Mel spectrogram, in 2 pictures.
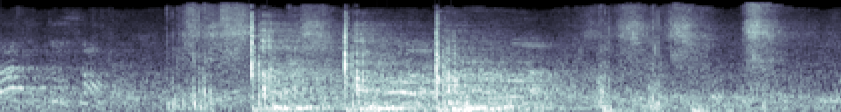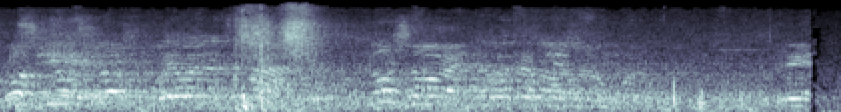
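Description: Boxing arena din in a large hall: voices from the crowd and ringside, with about five sharp slaps and thuds of punches landing during the bout.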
